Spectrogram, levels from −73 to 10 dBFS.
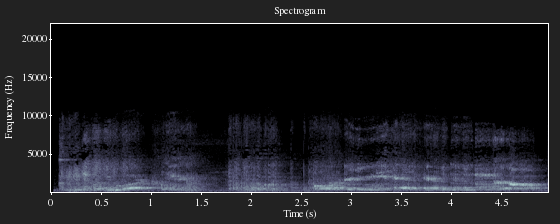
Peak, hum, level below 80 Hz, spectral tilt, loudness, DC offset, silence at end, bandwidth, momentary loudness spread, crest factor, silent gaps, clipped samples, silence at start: -6 dBFS; none; -62 dBFS; -3 dB/octave; -23 LUFS; under 0.1%; 0 s; 11 kHz; 12 LU; 18 dB; none; under 0.1%; 0 s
